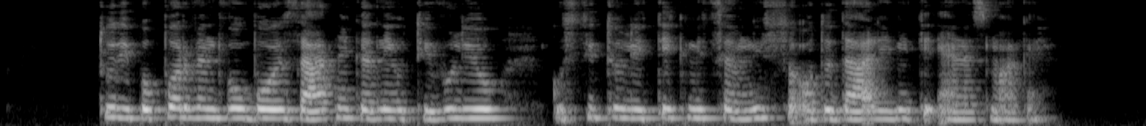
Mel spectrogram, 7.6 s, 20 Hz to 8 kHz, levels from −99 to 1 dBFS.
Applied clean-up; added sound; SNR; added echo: none; none; none; none.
